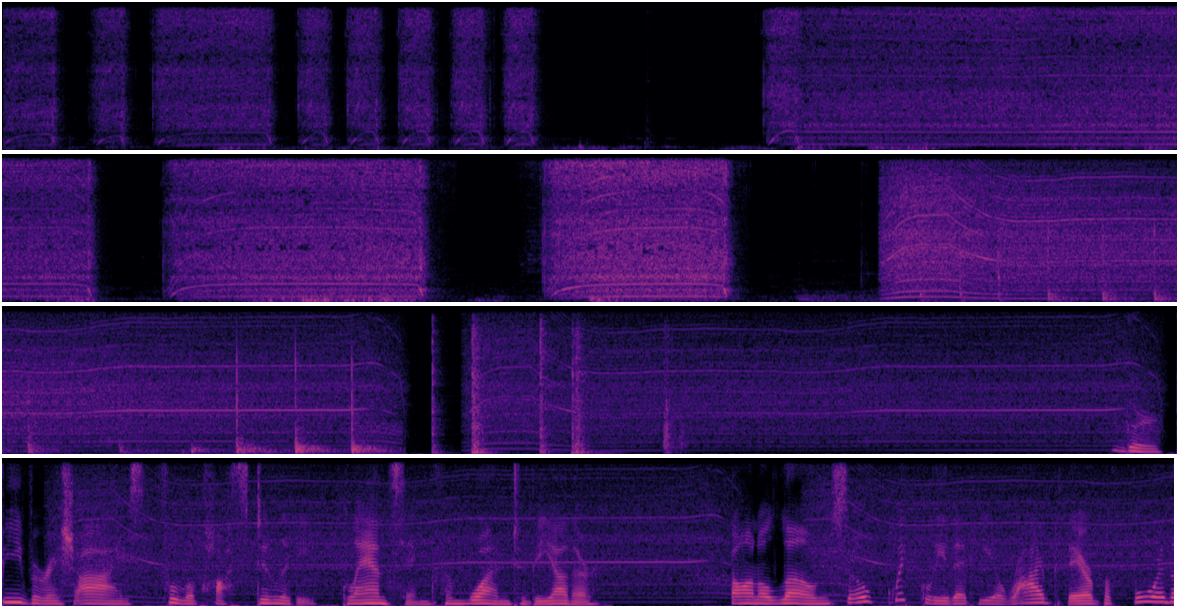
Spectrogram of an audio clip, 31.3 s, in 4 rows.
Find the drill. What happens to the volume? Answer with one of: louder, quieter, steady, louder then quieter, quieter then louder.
louder then quieter.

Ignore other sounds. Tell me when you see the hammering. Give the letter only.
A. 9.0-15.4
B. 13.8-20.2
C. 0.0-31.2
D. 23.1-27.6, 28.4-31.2
B.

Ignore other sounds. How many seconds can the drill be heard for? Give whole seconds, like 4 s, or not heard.
31 s.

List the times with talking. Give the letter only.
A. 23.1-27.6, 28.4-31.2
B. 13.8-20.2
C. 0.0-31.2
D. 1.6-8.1
A.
